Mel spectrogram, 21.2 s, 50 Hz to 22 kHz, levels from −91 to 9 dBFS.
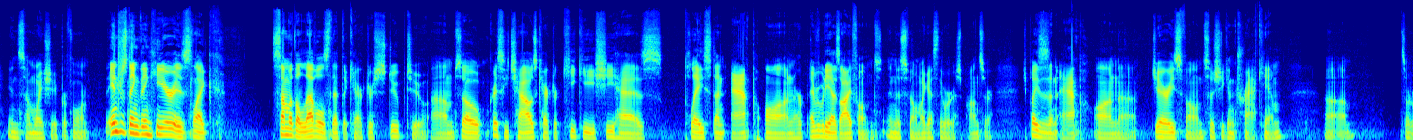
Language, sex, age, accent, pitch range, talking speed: English, male, 30-49, American, 100-125 Hz, 175 wpm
